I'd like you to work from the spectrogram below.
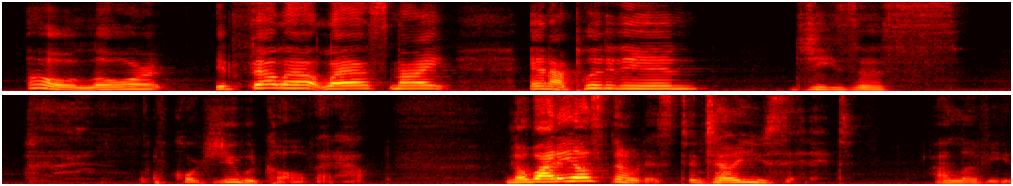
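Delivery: ordinary talk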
